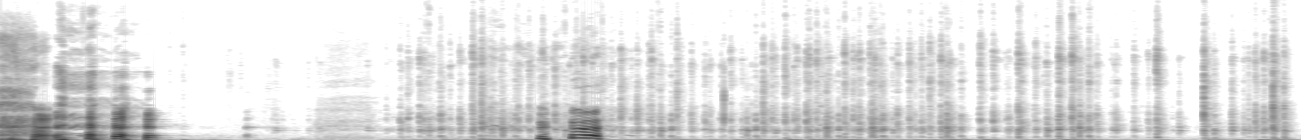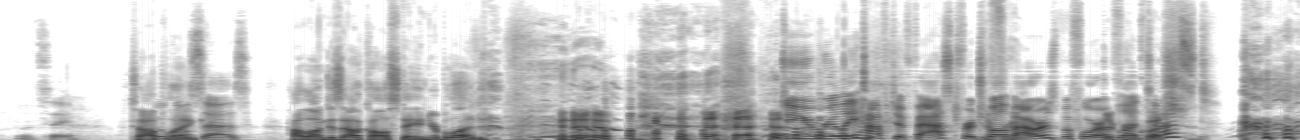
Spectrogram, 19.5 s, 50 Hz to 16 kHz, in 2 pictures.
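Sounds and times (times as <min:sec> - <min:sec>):
laughter: 0:00.0 - 0:01.3, 0:04.0 - 0:04.6, 0:13.3 - 0:19.5
speech: 0:00.2 - 0:01.3, 0:04.0 - 0:04.7, 0:09.9 - 0:19.5
keyboard typing during a computer search: 0:01.2 - 0:09.8.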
